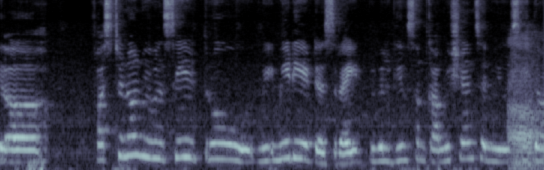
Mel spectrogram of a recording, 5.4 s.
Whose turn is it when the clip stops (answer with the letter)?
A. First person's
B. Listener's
A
